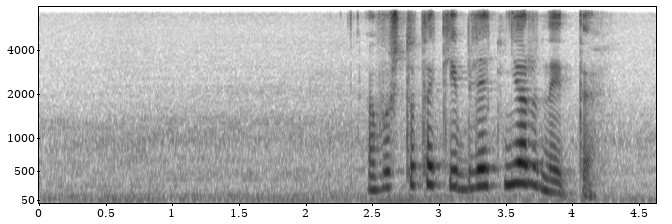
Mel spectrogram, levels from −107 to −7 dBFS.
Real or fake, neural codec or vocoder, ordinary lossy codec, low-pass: real; none; none; 7.2 kHz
